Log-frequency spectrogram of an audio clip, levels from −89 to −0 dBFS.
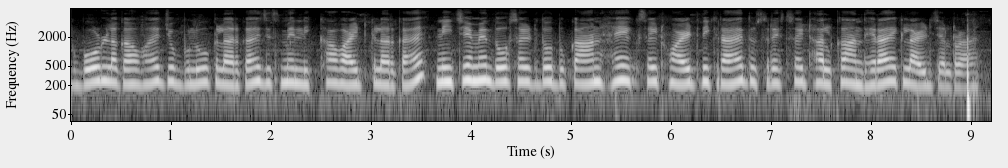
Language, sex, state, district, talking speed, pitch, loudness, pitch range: Hindi, female, Bihar, East Champaran, 245 wpm, 225 Hz, -21 LUFS, 215-240 Hz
